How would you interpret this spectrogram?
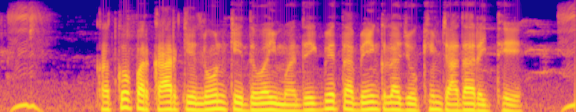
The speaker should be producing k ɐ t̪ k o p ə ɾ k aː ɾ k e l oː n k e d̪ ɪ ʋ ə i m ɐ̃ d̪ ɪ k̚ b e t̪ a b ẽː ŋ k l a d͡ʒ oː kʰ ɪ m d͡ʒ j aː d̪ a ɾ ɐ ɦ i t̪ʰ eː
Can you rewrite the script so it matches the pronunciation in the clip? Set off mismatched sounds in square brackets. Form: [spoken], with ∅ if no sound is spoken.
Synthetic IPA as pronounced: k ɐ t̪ k o p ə ɾ k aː ɾ k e l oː n k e d̪ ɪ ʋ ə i m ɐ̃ d̪ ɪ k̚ b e t̪ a b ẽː ŋ k l a d͡ʒ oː kʰ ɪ m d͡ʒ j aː d̪ a ɾ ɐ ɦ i t̪ʰ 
